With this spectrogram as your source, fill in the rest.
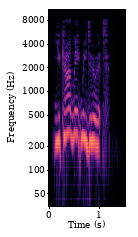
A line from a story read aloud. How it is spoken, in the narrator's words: I shout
